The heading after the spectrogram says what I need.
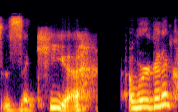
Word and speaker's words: Zakiya: ass of myself the whole time we both pronounced it wrong apparently it's zakiya we're gon to call her Harris the whole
